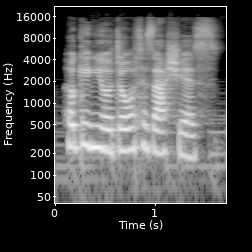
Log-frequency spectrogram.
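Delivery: ordinary delivery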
